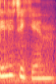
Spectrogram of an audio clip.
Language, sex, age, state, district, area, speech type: Santali, female, 18-30, West Bengal, Bankura, rural, spontaneous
